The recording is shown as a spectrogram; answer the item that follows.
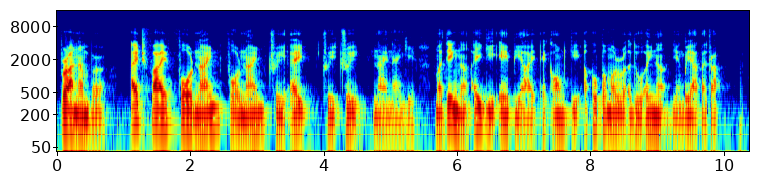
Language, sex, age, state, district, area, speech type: Manipuri, male, 18-30, Manipur, Imphal West, urban, read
